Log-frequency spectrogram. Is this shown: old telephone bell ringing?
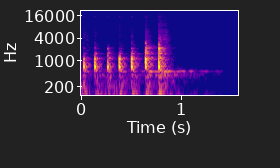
no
